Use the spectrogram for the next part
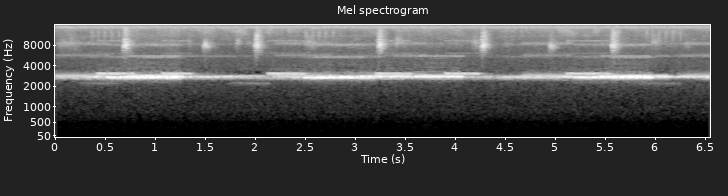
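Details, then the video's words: Night chorus of crickets in Bulgarian grass on a warm summer evening, surround-miked: a sustained piercing trill rising and easing in waves, with crisp ticks scattered over it. "Cricket Sounds - Crickets Chirping at Night"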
